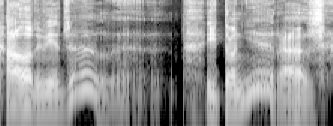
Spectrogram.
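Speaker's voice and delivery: amused stranger admits it, laughing. A narrator's reading. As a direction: call it out still laughing, slowing down. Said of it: "zawołał ze śmiechem".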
